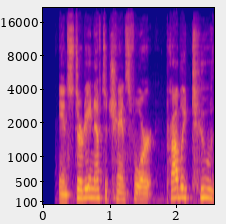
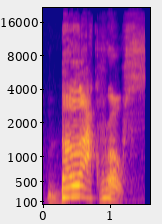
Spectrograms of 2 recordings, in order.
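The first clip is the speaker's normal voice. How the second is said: slow, drawn-out roar, much louder and higher; 6 semitones higher, 7 dB louder, much slower than usual. Acted. Lord Bell roars for his imp servant down the stairs, booming. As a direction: bellow the name across the forge. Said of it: "like, a roaring voice".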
